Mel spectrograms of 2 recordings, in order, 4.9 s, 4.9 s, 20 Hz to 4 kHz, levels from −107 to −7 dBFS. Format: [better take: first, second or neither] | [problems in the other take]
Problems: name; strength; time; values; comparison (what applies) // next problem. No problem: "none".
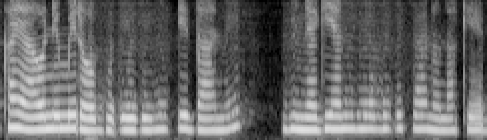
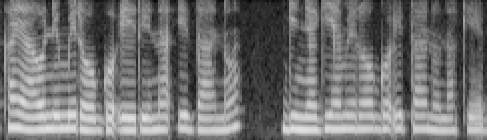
second | noise reduction (neural mask model DeepFilterNet 3)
